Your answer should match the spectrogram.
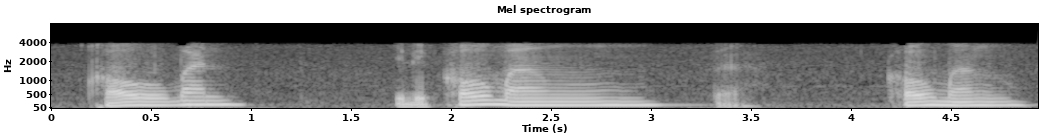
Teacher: N-nya berubah ditambahin G gitu aja tuh. · Term: ikhfa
